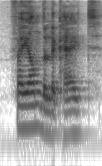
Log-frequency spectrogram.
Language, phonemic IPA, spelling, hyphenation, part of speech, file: Dutch, /vɛi̯ˈɑn.də.ləkˌɦɛi̯t/, vijandelijkheid, vij‧an‧de‧lijk‧heid, noun, Nl-vijandelijkheid.ogg
- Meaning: animosity, hostility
